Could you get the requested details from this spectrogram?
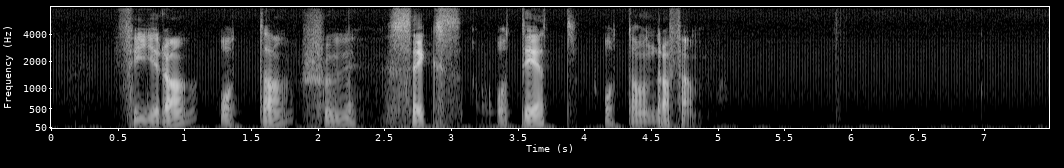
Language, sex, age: Swedish, male, 23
